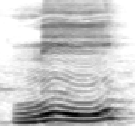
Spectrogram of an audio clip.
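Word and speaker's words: 你: Ni, ni has a rising tone, so it's ni.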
